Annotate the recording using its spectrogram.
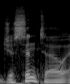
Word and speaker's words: Jacinto: because I would have done a soft J like Jacinto, or something like that. But then I listened to the dude who's on a show who's an actor who said it pronounced it Jacinto and San Jacinto. So it's a hard J, tricky, tried to throw me for a loop, but Jacinto Calvo is our baseball player of the day.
